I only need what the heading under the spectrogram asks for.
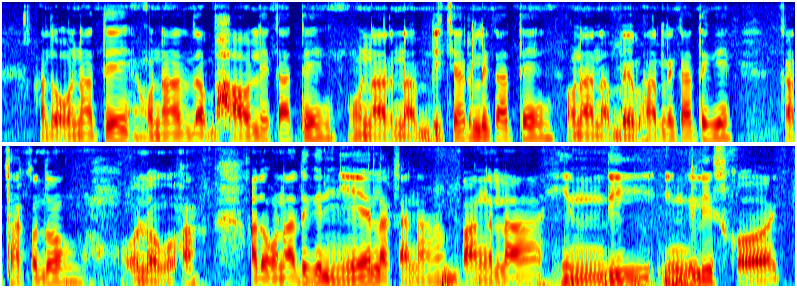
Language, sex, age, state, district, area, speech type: Santali, male, 30-45, Jharkhand, East Singhbhum, rural, spontaneous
